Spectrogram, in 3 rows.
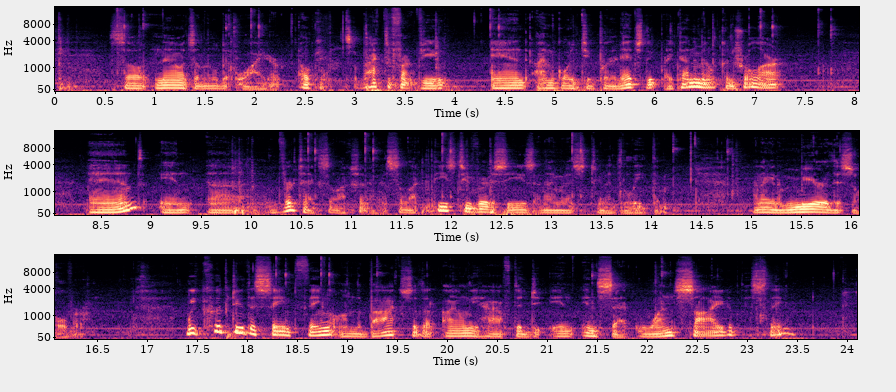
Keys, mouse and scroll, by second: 0.0 Tab, 3.1 KP_1, 3.8 Tab, 6.6 ctrl+r, 9.9 ctrl+Tab, 12.4 x, 13.8 middle click, 17.8 Tab, 18.7-20.4 right drag, 22.2-23.6 middle drag.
